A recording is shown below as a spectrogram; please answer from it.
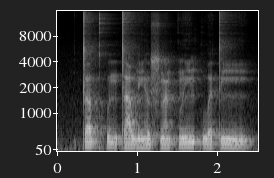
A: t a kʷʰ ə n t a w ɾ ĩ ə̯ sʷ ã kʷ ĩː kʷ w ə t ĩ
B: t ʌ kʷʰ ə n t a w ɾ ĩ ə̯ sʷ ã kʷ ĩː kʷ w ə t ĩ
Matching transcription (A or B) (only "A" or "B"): B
